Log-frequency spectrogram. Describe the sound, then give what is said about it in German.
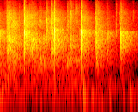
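A small group claps after a point is awarded, with several sharp, loud hand claps standing out over a steady wash of quicker, softer clapping for under two seconds. No one speaks. “Klatscht ruhig bei jedem Punkt und bei mir nicht.”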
